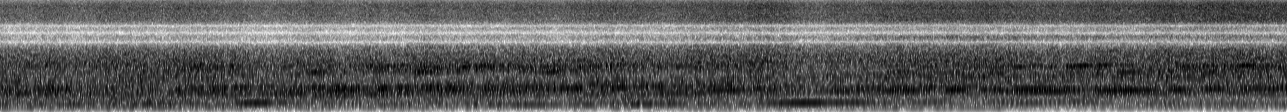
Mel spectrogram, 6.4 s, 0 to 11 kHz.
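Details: Celica T20 4AGE 20V Blacktop, 1,700 miles after rebuild, stock exhaust with cat, C52 gearbox, first dyno run, 122 wheel hp: clean, strong note climbing steadily through a full-throttle pull, no knocks or misses; healthy.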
